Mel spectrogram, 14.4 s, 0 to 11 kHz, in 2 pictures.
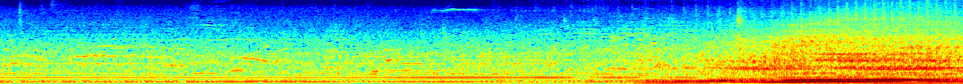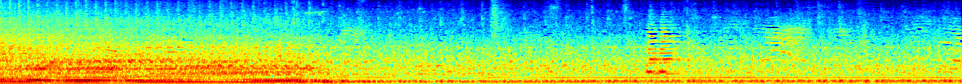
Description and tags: truck or throaty car auto real big slow rev pass by from offmic Gaza 2016
auto, big, car, pass, rev, slow, throaty, truck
